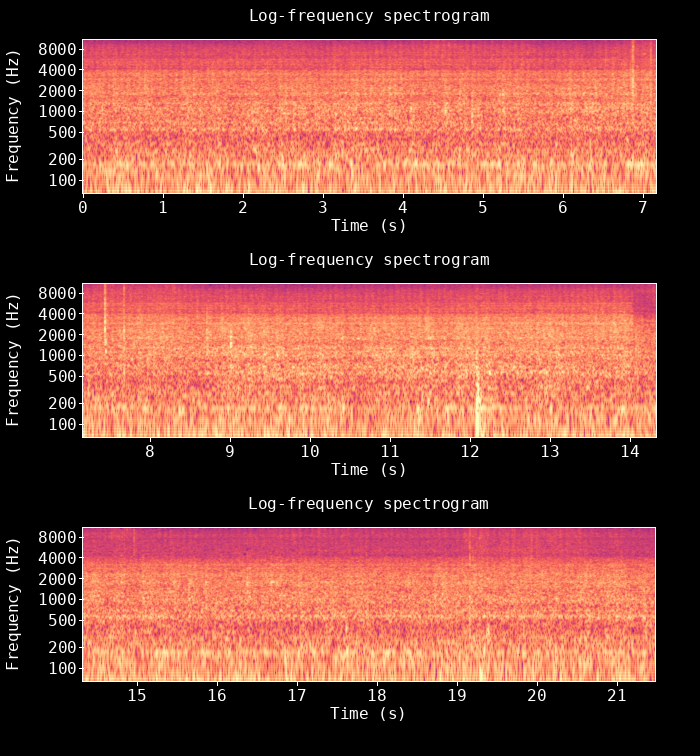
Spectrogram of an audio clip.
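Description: Steady drone of construction machinery, with one sharp knock about halfway through.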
